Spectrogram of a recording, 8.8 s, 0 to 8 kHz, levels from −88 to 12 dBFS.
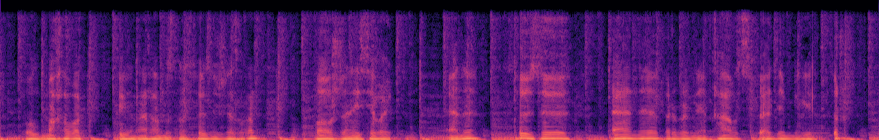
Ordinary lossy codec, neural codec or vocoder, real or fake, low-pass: none; codec, 16 kHz, 16 kbps, FreqCodec, smaller model; fake; 7.2 kHz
